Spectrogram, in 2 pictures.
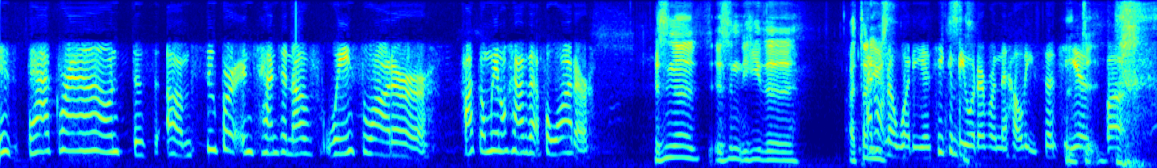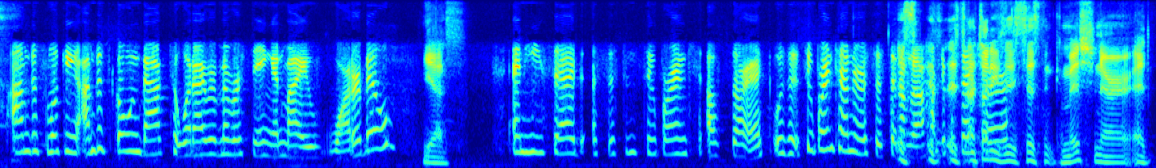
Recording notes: take calls from the audience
